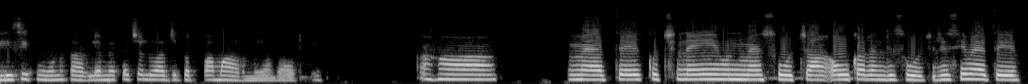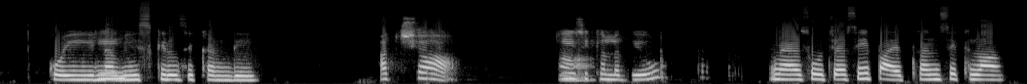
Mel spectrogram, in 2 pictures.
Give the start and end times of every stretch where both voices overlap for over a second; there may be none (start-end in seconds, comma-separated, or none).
none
